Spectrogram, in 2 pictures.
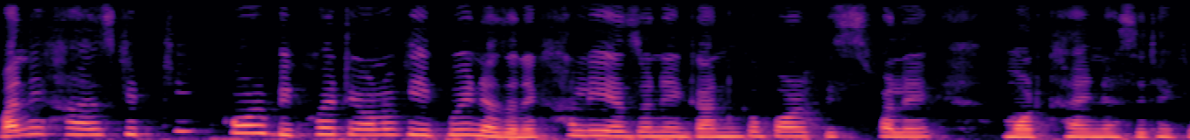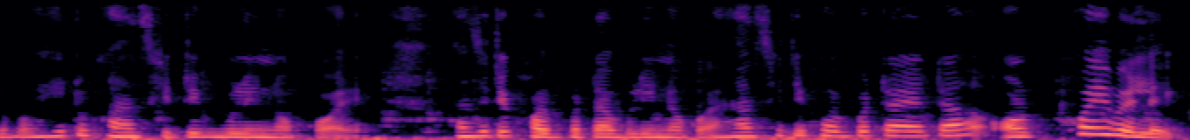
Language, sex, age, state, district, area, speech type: Assamese, female, 45-60, Assam, Sonitpur, rural, spontaneous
